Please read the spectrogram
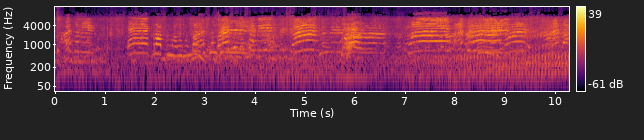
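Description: Schoolchildren's high-pitched voices calling and chattering in short bursts, louder and more continuous over the last few seconds.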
